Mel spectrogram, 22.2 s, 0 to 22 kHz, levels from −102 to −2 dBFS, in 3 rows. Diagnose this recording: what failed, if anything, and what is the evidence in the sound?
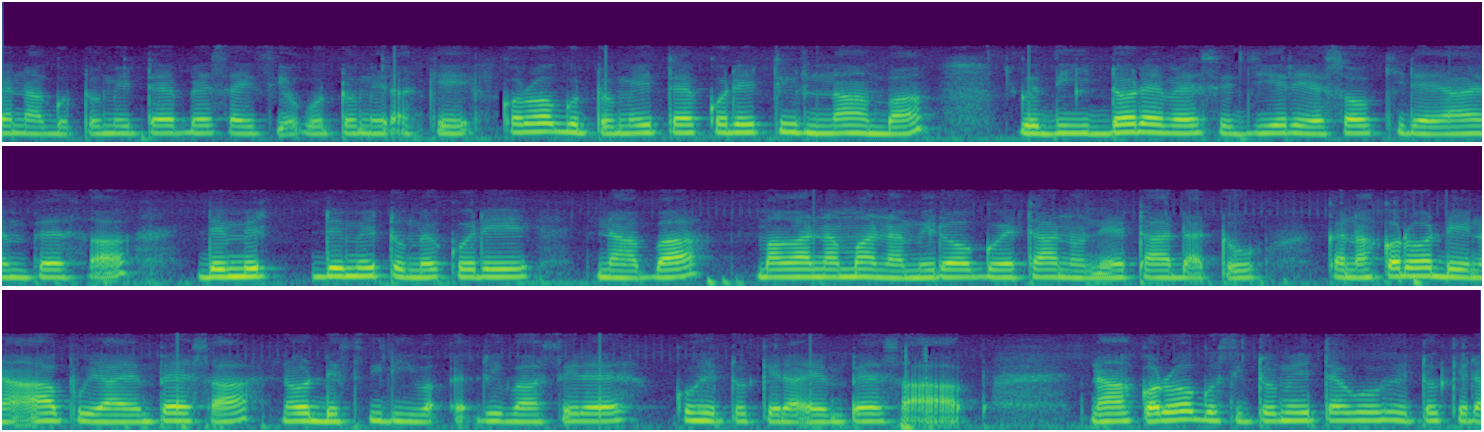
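Speech sounds dull, nothing above 7 kHz, with rough fluttering noise, at the codec stage: likely Dolby Digital compression, starving bands of bits, fitting about 48 kbps.

Regular clicks every 1.05 s from 0.91 s to 22.01 s point to the buffer stage: likely clock drift buffer slips, roughly 300 ppm apart, dropping or repeating about 15 samples.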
